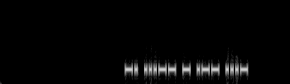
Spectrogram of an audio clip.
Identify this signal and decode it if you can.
Morse code, heard as a keyed tone, about 48 wpm, 700 Hz. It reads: N3TWV
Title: USA Call Signs - 5 Characters - 4x Character Spacing - 50wpm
